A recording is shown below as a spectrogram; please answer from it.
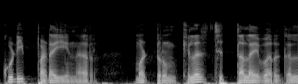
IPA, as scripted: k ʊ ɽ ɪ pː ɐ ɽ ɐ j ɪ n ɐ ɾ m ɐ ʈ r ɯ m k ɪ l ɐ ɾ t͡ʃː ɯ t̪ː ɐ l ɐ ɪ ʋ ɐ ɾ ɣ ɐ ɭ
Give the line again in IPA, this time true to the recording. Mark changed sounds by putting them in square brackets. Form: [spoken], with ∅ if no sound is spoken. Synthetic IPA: k ʊ ɽ ɪ pː ɐ ɽ ɐ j ɪ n ɐ ɾ m ɐ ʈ r ɯ m k ɪ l ɐ ɾ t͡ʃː ɯ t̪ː ɐ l ɐ ɪ ʋ ɐ ɾ ɣ ɐ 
